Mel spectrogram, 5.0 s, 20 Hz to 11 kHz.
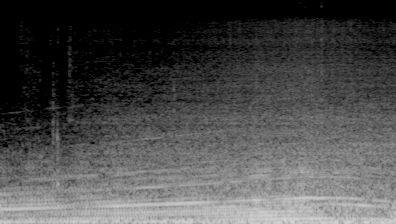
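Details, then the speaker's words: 2017 Cadillac CTS-V, LT4 supercharged V8 with dual-clutch transmission, hard acceleration: steady Roots blower whine climbs with revs and carries through quick gear changes over deep rumble; normal supercharger whine. "The whine, like, you know, the 03, 04 Cobras and all the manual transmission Roots blower cars are fun, where you get the pause between shifts. But just the whine pulls all the way through, and you just kind of hear the gear change in between."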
